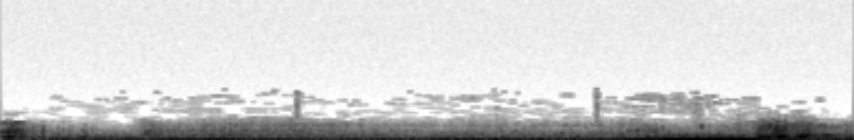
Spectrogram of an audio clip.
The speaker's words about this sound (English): And there goes Pascal's car now, Captain.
